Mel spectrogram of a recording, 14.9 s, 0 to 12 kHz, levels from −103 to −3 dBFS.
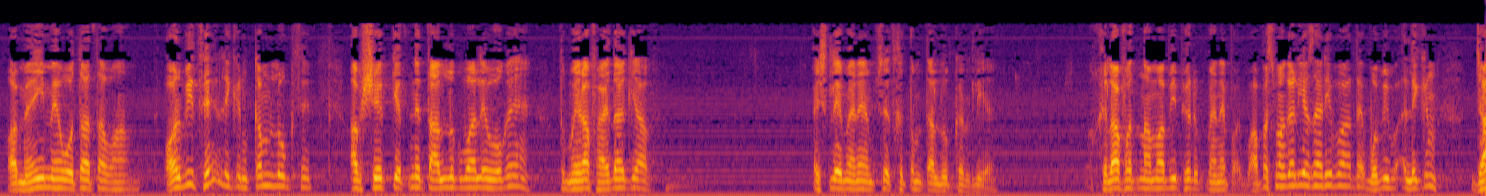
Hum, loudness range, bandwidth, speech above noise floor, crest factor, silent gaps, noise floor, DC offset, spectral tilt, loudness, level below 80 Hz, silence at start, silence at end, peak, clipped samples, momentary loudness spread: none; 5 LU; 8 kHz; 27 dB; 24 dB; none; -52 dBFS; 0.4%; -5 dB/octave; -24 LUFS; -54 dBFS; 0.1 s; 0 s; -2 dBFS; under 0.1%; 13 LU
